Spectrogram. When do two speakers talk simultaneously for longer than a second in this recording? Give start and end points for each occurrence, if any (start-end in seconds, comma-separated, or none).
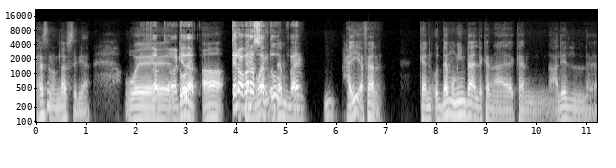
2.0-3.2, 4.1-5.4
